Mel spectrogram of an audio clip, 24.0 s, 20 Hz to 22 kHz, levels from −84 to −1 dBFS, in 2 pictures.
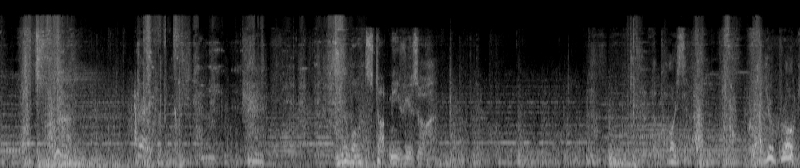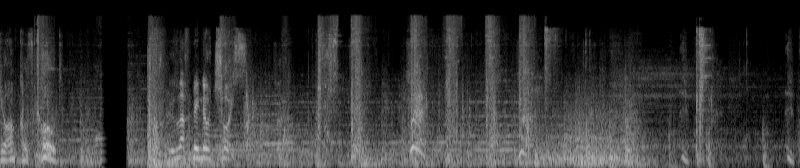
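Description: At 13.51 s the sound stops advancing and its last moment is stretched into a buzzy continuation that fades out, leaving about 0.27 s of near-silence before the audio resumes at 13.92 s from exactly where it left off. This is a call audio freeze, likely caused by packets arriving late and the jitter buffer running dry, so roughly 0.38 s of delay is inserted with nothing lost. On a spectrogram the harmonics smear into flat horizontal streaks that dim to blank, and the waveform tapers into a flat line.

Shortly after, at 14.19 s, there is a skip ahead. Around a tenth of a second of audio is thrown away, and the material on either side is butted together with only a 9 ms fill, so the sound jumps forward abruptly. That recovers roughly 0.1 s of the delay the freeze added. The waveform shows an envelope discontinuity, and the spectrogram shows a sudden vertical seam where formant or partial tracks change position without transition.

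From 16.43 to 17.17 s a jitter buffer speed-up trims the backlog. Short pitch-period slices, around 150 ms in total, are cut out, so the sound plays about 19% fast at unchanged pitch and feels rushed. A second, milder speed-up runs from 17.66 to 18.01 s at about 12% faster, removing roughly 50 ms. On a spectrogram, harmonic spacing stays constant while events are compressed horizontally. The waveform shows periodic cycles spliced closer together.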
